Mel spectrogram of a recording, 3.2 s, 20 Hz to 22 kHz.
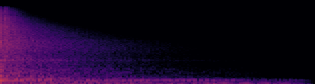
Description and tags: Concrete Tunnel 06 Right
Impulse response of a long underground concrete tunnel. There are 7 impulses of this space in the pack.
